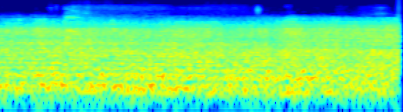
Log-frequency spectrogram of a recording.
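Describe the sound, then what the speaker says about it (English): Steady, loud airplane engine roar passing overhead, a continuous broadband drone that fills the whole stretch without a break. "Sorry, there's a plane above me."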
